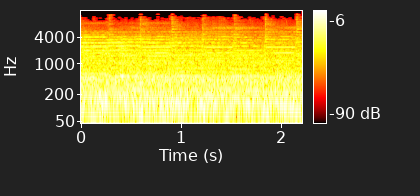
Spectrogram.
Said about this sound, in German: Unter der Erde mit rund 80 Sachen durch die Tunnel fahren.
